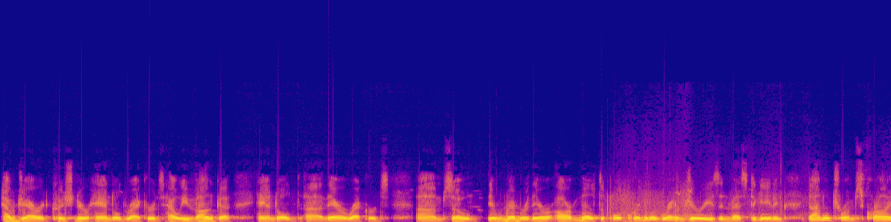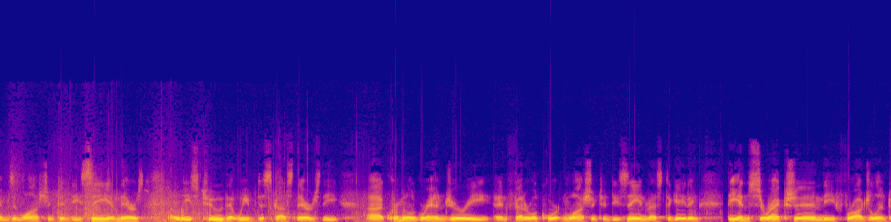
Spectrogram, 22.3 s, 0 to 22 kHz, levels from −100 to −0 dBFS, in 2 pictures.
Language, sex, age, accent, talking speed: English, male, 50-69, American, 140 wpm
